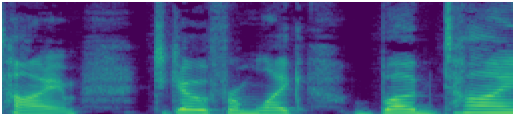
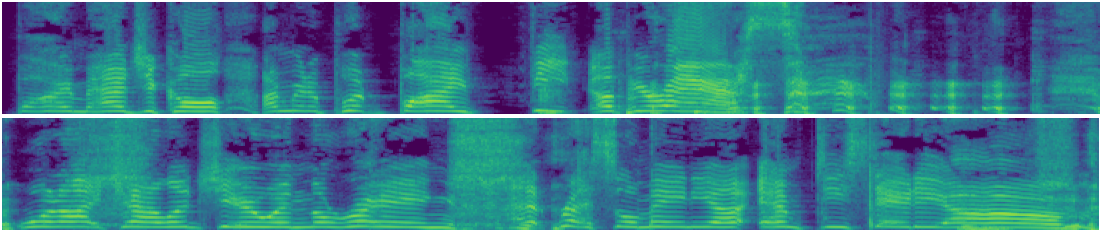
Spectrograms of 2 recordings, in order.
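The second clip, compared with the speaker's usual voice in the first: wrestling promo; 9 semitones higher, 6 dB louder than usual. Pretend. Answers with own wrestling promo.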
